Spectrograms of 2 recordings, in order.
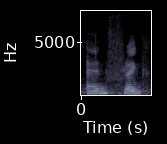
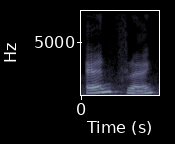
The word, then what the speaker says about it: Anne Frank: जो प्रोनाउंसिएशन होता है, इट्स नॉट एन फ्रैंक, इट इज़ एना फ्रांक।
